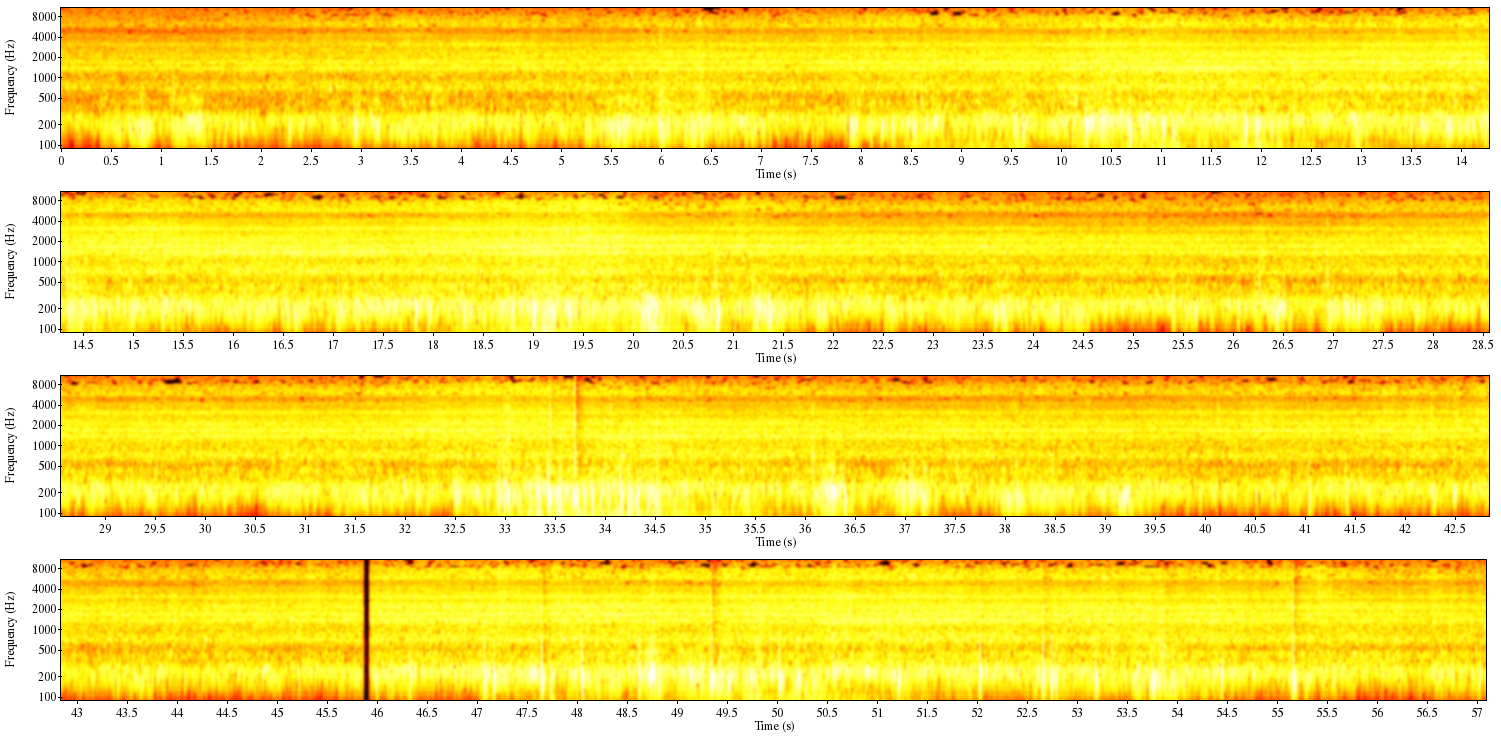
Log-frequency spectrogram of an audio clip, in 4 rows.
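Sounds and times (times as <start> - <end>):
paddle splashes: 8.2 - 22.9, 32.4 - 38.2, 46.0 - 56.7
low rumbling buffets: 8.2 - 23.0, 32.5 - 38.1, 47.0 - 53.8
whitewater rapids rushing: 8.3 - 23.0, 32.5 - 38.0, 46.4 - 55.1.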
